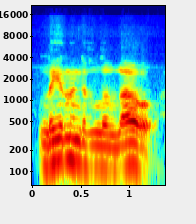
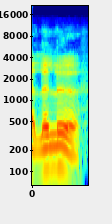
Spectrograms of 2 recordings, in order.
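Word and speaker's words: Leleux: It's Mark Savoy, Dewey Boltha, and Leland Lelo with an X, OUX. Oh yeah, Lulu. Yeah, there you go. You pronounced it better than I did.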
